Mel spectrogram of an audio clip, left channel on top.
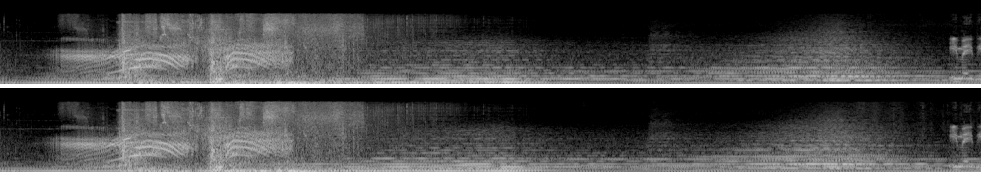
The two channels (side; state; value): both; normal; correlation 0.78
